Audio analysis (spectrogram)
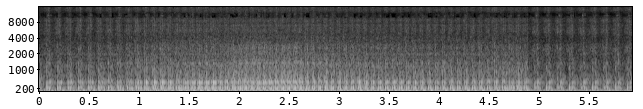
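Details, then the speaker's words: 80s kit supercar Nova after 25-30 years sitting, engine freed and running, thermostat removed for testing so coolant circulates: steady even idle with a low throb, no misses or knocks; running well. "Okay. So, after 25 to 30 years, the Nova now runs, which is kind of amazing. And it's now running pretty well."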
